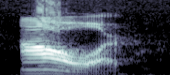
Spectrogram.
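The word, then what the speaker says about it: hour: কিন্তু যখন এইখানে আমরা উচ্চারণ করছি তখন কি? আওয়ার, আ সাউন্ড আসছে, যে একটা ভাওয়েল সাউন্ড। তাহলে সাউন্ড আসার কারণে এখানে কিন্তু এইচটা সাইলেন্ট, এইচের সাউন্ডটা কিন্তু আমরা পাচ্ছি না, এইচের সাউন্ড পাচ্ছি না।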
